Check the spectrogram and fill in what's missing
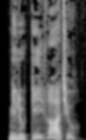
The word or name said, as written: melodiradio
